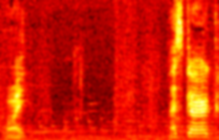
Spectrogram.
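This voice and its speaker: A woman's voice: lowish voice, expressive, slow pace, a bit bright. A woman giving casual, wry commentary while playing a video game, in an offhand way. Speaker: gamer commenting on play. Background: game music.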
